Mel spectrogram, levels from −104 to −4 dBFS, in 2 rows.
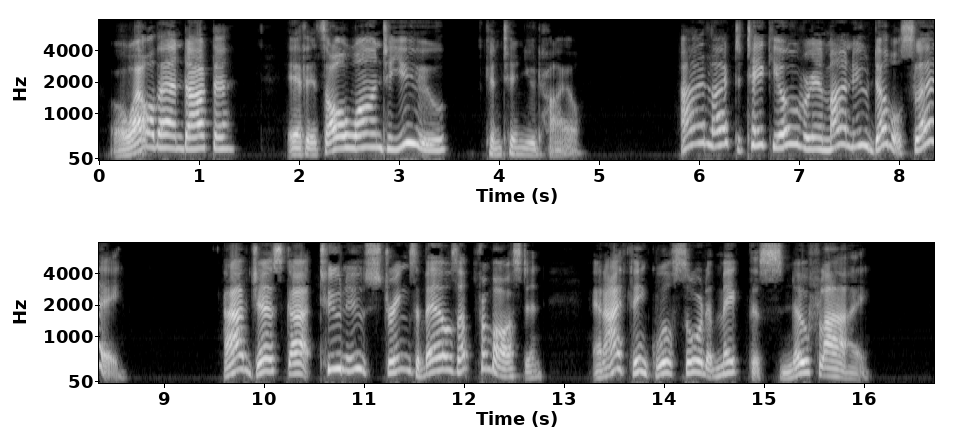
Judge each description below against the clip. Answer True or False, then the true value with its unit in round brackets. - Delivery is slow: False (155 wpm)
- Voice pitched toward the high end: True (260 Hz)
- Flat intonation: False (5.2 semitones)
